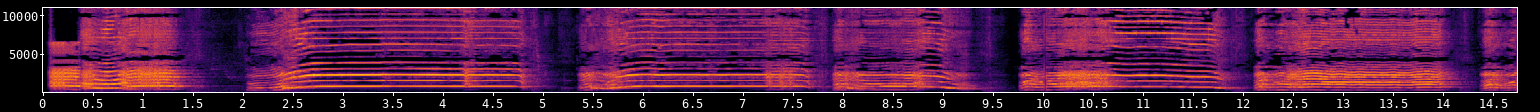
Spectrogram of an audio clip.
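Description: A Siberian Husky gives a series of drawn-out howls, each rising into a steady, rich tone before dropping away at the end. Short breaths separate the howls, and the last one wavers higher with a yodel-like break.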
